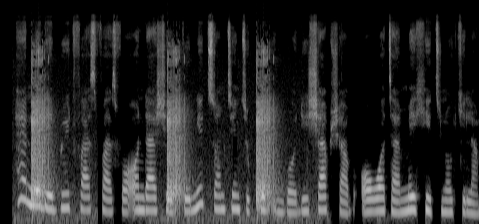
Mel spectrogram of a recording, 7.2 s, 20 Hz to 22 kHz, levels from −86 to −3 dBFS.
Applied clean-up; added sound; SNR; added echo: none; Fart; 2 dB; none.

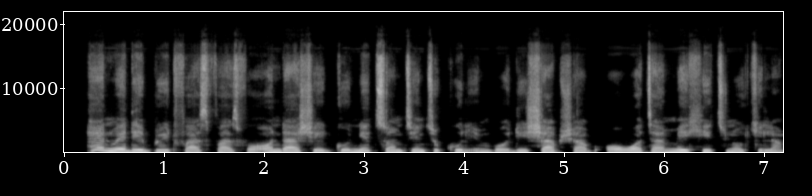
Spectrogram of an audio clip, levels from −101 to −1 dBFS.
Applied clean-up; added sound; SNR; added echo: none; none; none; none.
